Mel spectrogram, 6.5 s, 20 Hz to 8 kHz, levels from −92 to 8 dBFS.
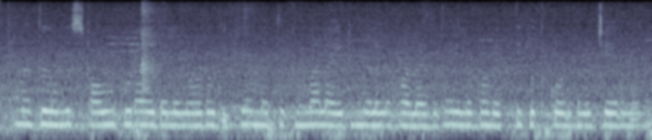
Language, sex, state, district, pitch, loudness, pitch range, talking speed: Kannada, female, Karnataka, Dharwad, 240 Hz, -14 LUFS, 235-250 Hz, 175 wpm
